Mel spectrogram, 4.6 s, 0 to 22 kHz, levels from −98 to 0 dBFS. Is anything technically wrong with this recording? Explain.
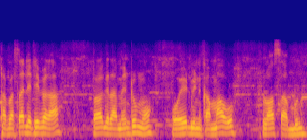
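Yes. From 1.68 to 1.95 s the speech turns hoarse, scratchy and gargly, though its pitch and loudness stay roughly in place. These are AMR bit errors. A few percent of the less protected bits in each frame arrive flipped while the checksum on the critical bits still passes, so the decoder accepts damaged frames. The excitation pulses land in the wrong positions and the fine pitch, gain and spectral values drift. The quarter-second span fits about a dozen 20 ms frames being hit. Around it, the underlying AMR-WB (HD Voice) coding stays clear, with only light codec colouring, which fits a rate around 12.65 kbit/s.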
